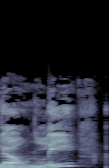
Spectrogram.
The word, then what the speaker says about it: lonely: Are you somewhere feeling lonely? Atenção a essa pronúncia da palavra lonely, ok? Que esse E do meio não é pronunciado, então você vai do N pro L. Lonely.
